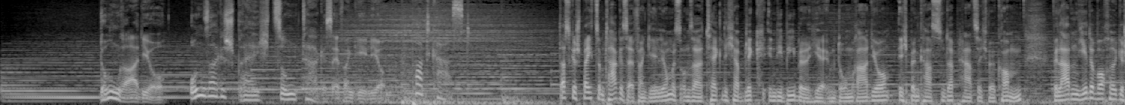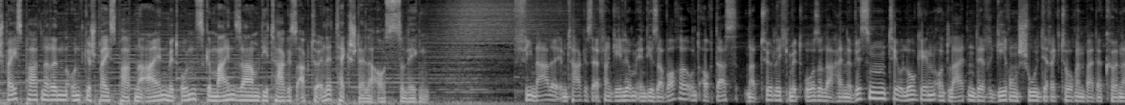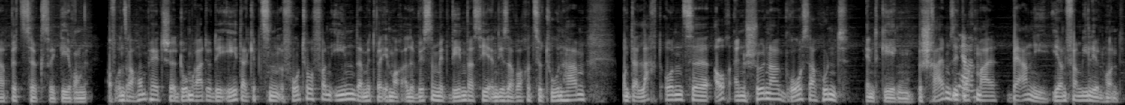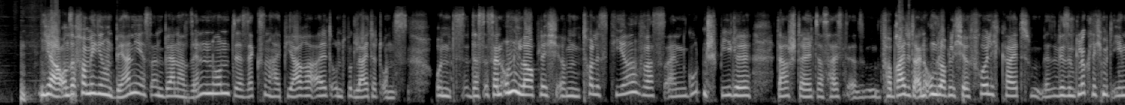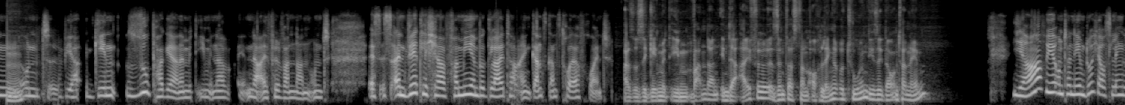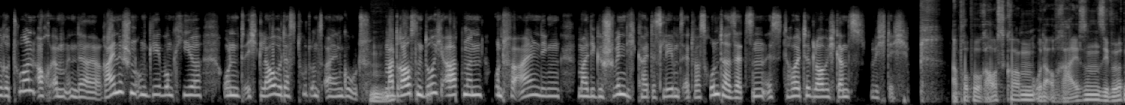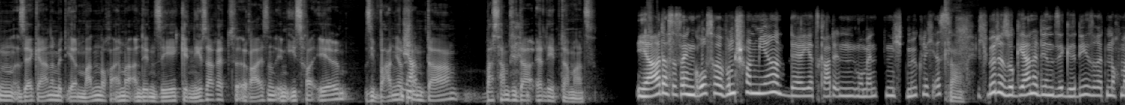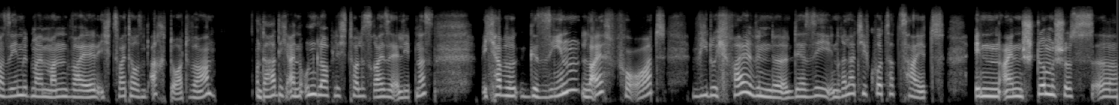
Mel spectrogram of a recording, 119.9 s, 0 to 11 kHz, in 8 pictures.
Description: Lk 10,17-24 - Gespräch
